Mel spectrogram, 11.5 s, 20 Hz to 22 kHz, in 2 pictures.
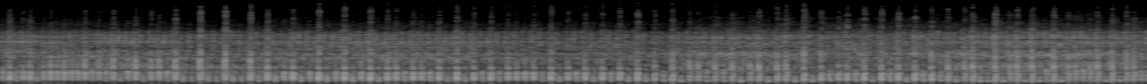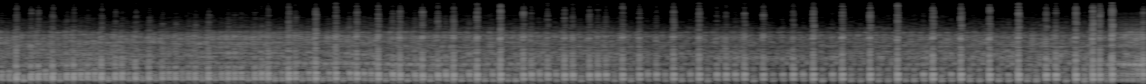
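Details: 1960s Homelite C-51/XL-12 vintage two-stroke chainsaw, revived, started with choke: fast, crackly firing with slightly wandering speed and a burbly edge. It is running a little rich and may be low on fuel.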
